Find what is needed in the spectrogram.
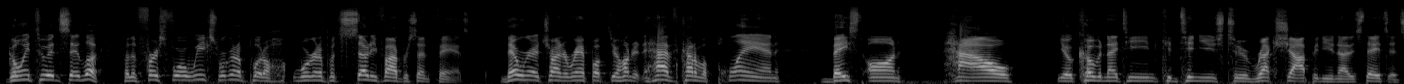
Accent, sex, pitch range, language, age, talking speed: American, male, 150-190 Hz, English, 40-59, 240 wpm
